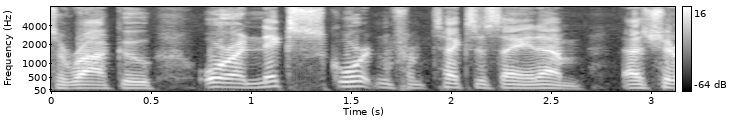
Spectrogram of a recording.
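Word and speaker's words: Scourton: Eagles really really like by the way is pronounced Scorton. I know that it's called Scowton but it is Scarton.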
